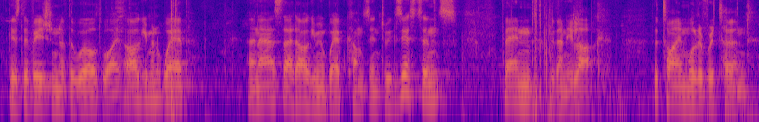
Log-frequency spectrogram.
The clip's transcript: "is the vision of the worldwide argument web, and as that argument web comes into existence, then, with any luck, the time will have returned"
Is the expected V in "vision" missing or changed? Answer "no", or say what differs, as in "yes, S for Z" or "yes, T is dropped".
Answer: no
